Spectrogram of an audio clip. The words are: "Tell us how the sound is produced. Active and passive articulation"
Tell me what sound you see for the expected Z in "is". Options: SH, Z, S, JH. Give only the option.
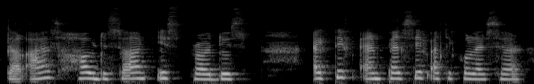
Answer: S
